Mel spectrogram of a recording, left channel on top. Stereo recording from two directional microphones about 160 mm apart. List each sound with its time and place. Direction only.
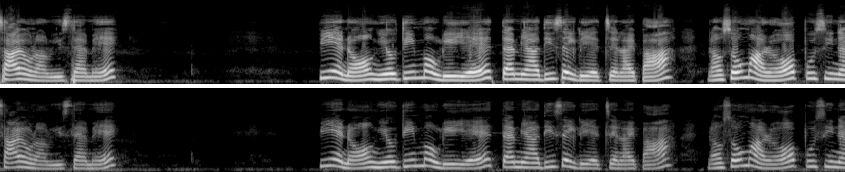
0.0 s a woman's voice: 30° left (ahead or behind)
3.2 s speech: 30° left (ahead or behind)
